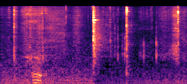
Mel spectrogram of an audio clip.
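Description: A metal utensil cutting into a pie and knocking against its plastic pie tray: a sharp click a little over a second in and a smaller one just after, over a low steady hum.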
